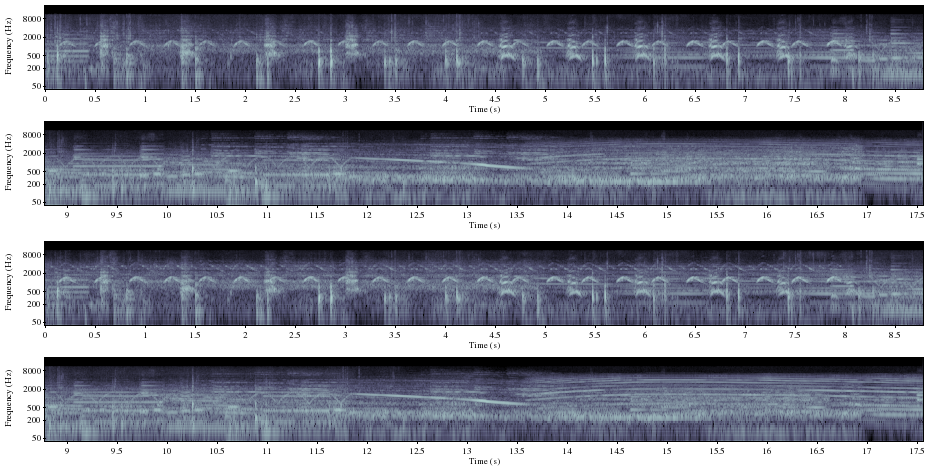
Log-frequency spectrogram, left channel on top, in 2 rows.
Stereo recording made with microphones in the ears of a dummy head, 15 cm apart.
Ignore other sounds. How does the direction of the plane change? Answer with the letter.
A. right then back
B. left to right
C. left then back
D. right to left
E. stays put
D.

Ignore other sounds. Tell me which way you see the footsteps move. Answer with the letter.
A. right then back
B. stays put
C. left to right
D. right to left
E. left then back
C.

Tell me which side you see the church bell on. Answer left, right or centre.
centre.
